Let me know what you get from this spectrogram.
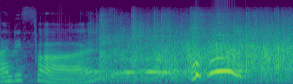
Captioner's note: audience applauding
